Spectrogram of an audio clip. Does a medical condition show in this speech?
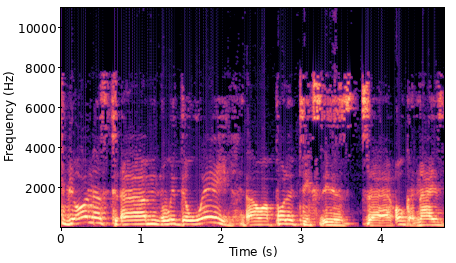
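No.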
